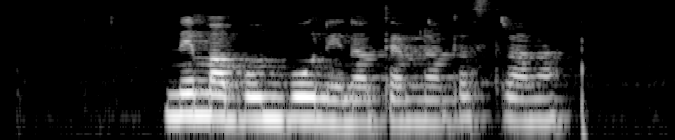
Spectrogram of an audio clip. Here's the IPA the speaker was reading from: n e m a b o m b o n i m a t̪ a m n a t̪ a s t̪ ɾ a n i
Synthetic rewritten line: n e m a b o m b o n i n a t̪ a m n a t̪ a s t̪ ɾ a n a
